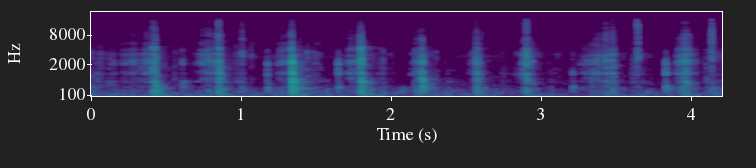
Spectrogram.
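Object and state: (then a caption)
Wood relief panel being carved. A carving knife scrapes and cuts into a solid wood carving board, clearing the background around the leaves of a damask rose relief. About seventeen short, dry, bright scraping cuts come in an uneven rhythm, each ending abruptly with no ring.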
